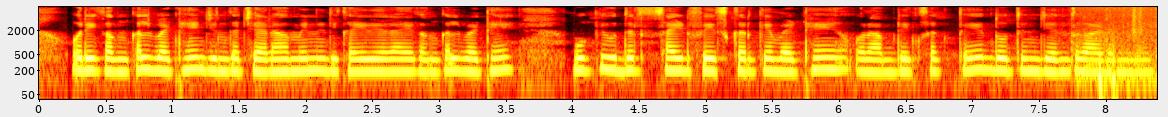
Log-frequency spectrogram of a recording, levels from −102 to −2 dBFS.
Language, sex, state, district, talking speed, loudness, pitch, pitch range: Hindi, female, Rajasthan, Jaipur, 250 wpm, -18 LUFS, 200 Hz, 195-205 Hz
